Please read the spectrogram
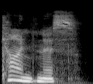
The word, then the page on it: kindness: British English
